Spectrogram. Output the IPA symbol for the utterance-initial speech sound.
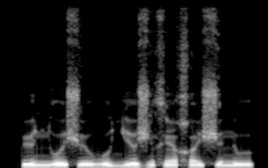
ʏ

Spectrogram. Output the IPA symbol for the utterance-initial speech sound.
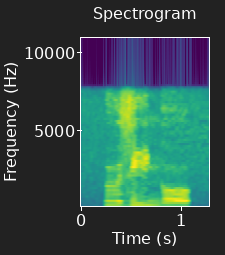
ɯ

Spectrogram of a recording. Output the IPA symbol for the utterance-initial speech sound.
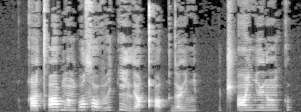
q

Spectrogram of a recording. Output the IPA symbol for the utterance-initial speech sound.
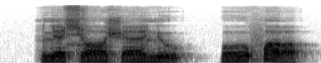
lʲ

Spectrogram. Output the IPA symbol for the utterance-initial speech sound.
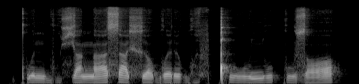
kʷʼ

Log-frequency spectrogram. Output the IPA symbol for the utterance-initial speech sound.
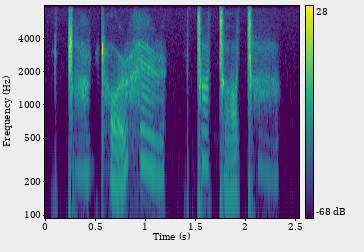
ǁ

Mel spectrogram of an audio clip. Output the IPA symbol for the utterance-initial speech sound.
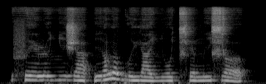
f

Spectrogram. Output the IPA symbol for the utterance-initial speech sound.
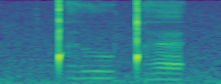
ǃ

